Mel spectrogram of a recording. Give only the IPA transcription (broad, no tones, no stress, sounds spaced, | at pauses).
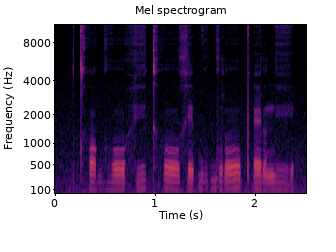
tʰ ɔ ɡʱ oː h e̤ kʰ oː x e ɓ ṳ ɡ u ɾ oː pʼ ɛ ɾ ʊ n e̤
